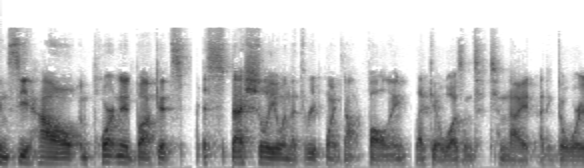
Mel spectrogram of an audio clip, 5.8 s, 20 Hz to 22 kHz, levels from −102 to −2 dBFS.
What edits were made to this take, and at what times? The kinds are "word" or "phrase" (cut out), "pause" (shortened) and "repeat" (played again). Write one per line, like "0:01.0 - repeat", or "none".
0:01.3 - phrase
0:01.9 - pause
0:03.4 - word
0:04.1 - pause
